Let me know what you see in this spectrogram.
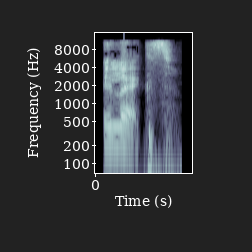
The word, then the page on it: elects: s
